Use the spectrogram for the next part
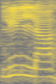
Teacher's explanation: அல்லாஹ்வுடைய லாமுக்கு முன்னாடி ஜேர் இருக்கு அப்ப இது என்னது இது மெல்லினமா ஓதணும்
